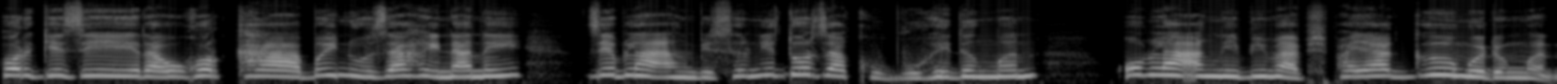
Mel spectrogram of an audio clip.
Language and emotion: Bodo, surprised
